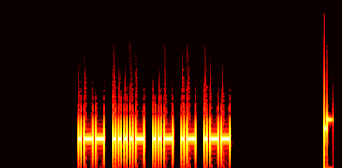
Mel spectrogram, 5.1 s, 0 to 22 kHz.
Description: Morse code, heard as a keyed tone, about 28 wpm, 700 Hz. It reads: W4UAW
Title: USA Call Signs - 5 Characters - 4x Character Spacing - 28wpm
